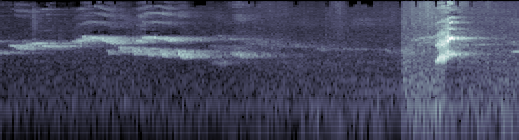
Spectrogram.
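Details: White-rumped shama (kacer) song used to excite young birds into responding: drawn-out soft whistled notes gliding gently, followed by one sharp loud chirp over faint background hiss.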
